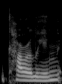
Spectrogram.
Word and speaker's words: Carolene: It's Carolene spelled like Caroline if you were saying it with an American accent.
